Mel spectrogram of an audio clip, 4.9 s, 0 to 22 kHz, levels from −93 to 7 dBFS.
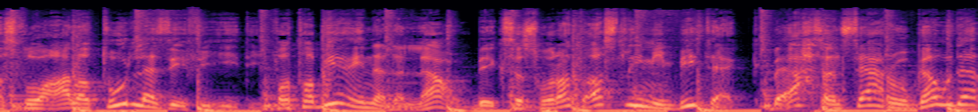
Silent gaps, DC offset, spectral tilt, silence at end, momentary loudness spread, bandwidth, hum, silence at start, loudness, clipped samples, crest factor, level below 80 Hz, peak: none; 0.2%; -4.5 dB/octave; 0 s; 5 LU; 16 kHz; none; 0 s; -16 LUFS; under 0.1%; 14 dB; -22 dBFS; -2 dBFS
